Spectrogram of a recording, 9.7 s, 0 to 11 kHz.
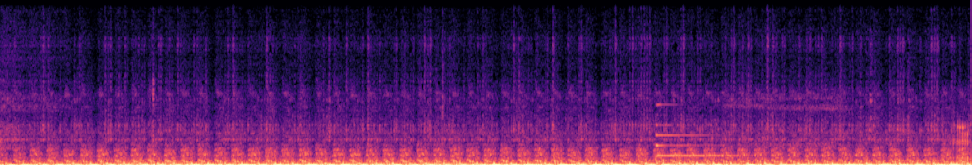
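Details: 2018 Peterbilt 579 diesel after about 48 hours parked, following shop replacement of priming pump assembly: steady starter churning at about three compressions a second for ten seconds, no firing. Engine light on; owner suspects no fuel prime; extended cranking, no start.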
